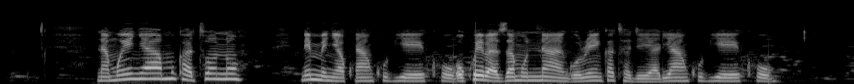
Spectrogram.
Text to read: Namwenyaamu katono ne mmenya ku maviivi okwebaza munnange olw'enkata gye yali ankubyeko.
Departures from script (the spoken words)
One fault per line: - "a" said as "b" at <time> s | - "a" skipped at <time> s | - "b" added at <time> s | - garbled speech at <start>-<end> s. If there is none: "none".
- "maviivi" said as "ankubyeko" at 3.6 s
